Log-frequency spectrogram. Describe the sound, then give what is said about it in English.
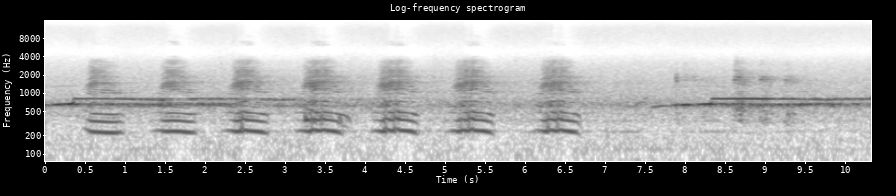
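Bullfrogs and loons in a wildlife field recording: a regular series of deep, resonant croaks pulses steadily while a long, pure loon tone holds beneath them, fades, then returns slightly higher near the end. “This is the sound of bullfrogs and loons, recorded by Burlington-based musician and field recordist Ren Kitts.”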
